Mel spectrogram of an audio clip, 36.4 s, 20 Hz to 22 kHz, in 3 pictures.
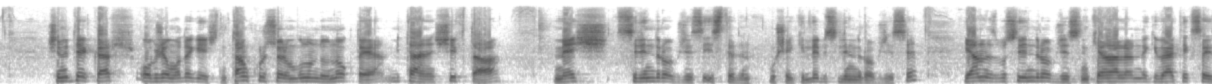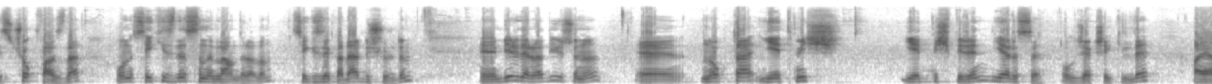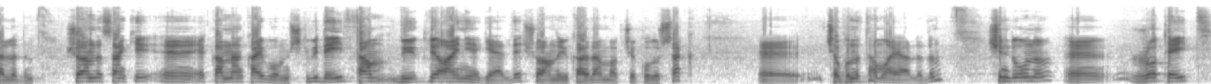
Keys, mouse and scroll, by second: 0.9 Tab, 4.3 shift+a, 8.7-12.9 middle drag, 12.9-14.8 drag, 17.6-19.5 drag, 25.7-27.8 middle drag, 27.8 z, 28.3 middle click, 29.4 KP_7, 30.9 z, 31.5 z, 33.0 z, 36.2 r.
